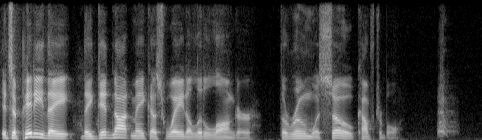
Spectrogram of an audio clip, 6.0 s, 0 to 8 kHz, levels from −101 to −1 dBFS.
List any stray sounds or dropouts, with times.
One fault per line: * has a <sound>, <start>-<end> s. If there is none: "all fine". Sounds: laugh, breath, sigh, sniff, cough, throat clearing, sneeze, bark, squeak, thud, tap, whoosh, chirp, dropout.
* has a bark, 5.5-5.8 s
